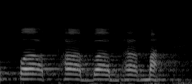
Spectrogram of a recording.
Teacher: प वर्ड के ओष्ठ मतलब कि लिप से आपके स्पर्श हो रहे हैं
